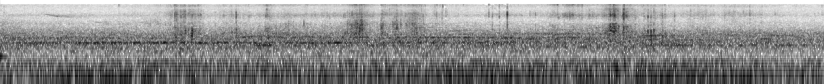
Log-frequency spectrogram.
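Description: Quiet outdoor background with a few faint, soft clicks.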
